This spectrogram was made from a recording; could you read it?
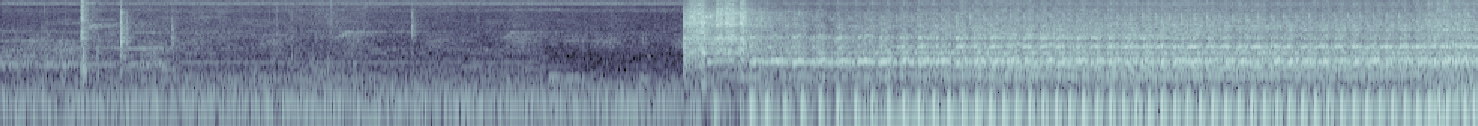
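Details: Yamaha Fino scooter, in its third year of daily use, starting and idling with an intermittent rough, rattly whir over its steady beat; CVT noise traced to an unevenly worn front drive pulley face.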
